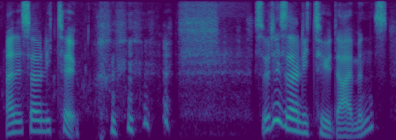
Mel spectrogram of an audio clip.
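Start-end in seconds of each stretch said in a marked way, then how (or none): 1.0-2.1 soft breathy laugh. Real, not acted. Laughs at only two diamonds.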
